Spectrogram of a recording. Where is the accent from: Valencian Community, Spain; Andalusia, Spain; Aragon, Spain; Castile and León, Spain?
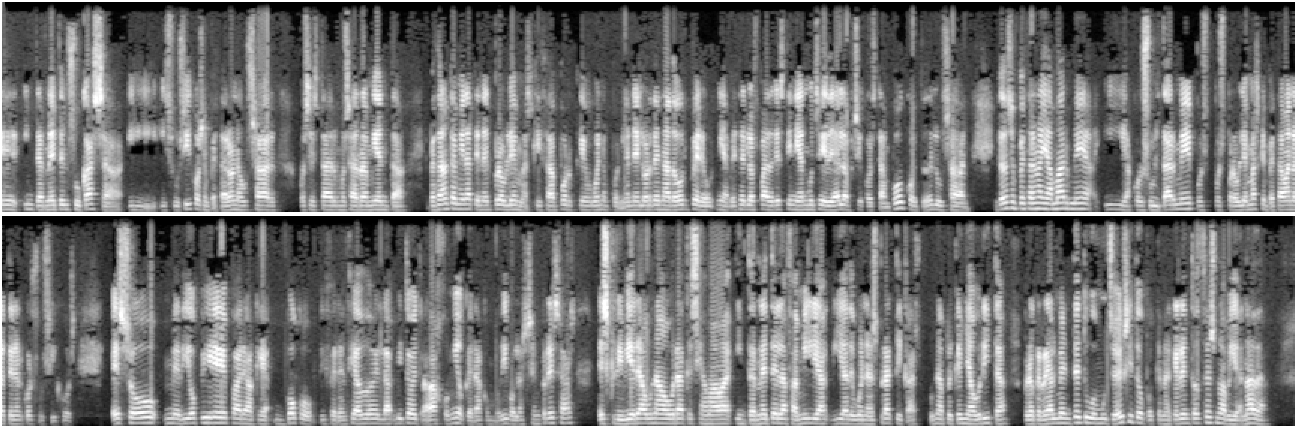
Valencian Community, Spain; Valencia; soy de Valencia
